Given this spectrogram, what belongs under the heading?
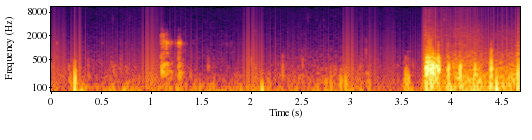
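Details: Stomach growling from a woman's belly during her period: low gurgling rumbles with a louder bubbling growl near the end.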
